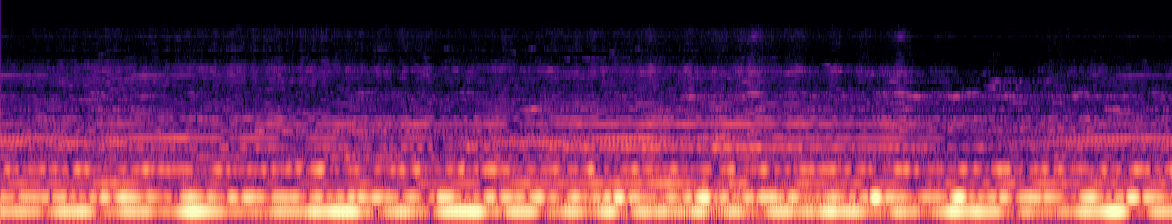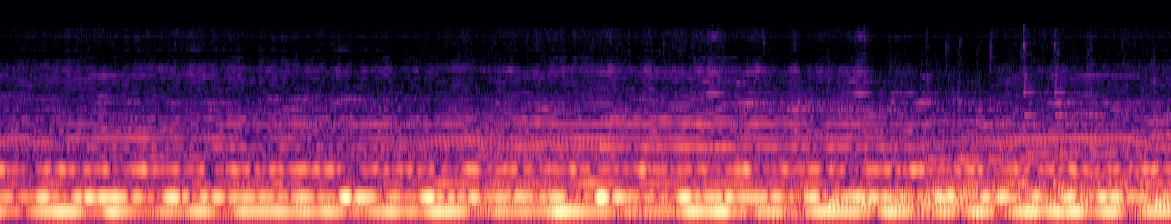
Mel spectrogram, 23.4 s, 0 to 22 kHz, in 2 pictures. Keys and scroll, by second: 16.2 Escape, 16.4 3, 17.6 w, 21.2 r.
